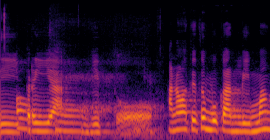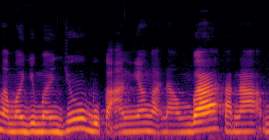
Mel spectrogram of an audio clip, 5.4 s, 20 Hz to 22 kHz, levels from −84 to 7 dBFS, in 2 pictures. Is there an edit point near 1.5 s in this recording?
yes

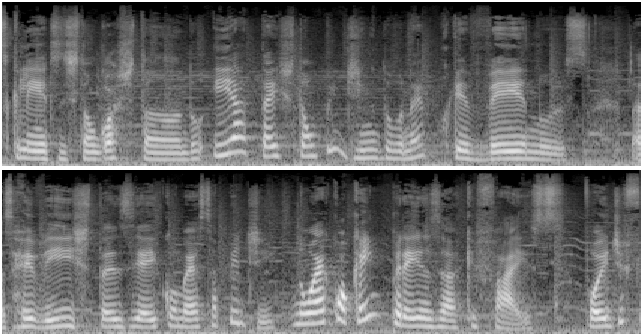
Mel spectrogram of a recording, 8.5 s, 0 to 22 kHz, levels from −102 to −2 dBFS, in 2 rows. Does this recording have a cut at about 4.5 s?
no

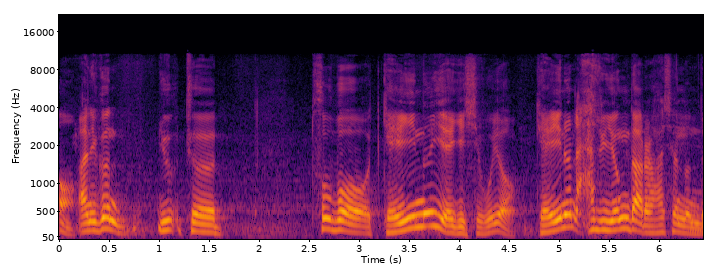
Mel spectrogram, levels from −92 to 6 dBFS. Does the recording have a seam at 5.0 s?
no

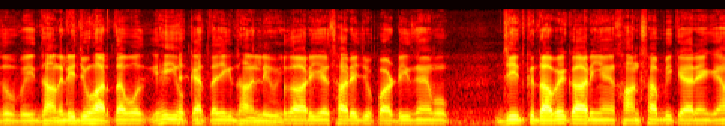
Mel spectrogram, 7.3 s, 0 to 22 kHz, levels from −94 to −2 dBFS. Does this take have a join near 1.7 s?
no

